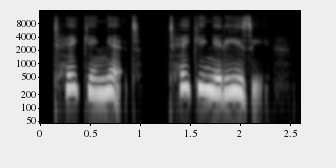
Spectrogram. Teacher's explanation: we link the G in taking to the I in it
